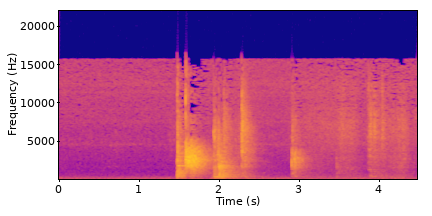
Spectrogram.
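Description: A snooker shot on a full-size table: a sharp click about one and a half seconds in, a second loud click half a second later, and a fainter knock near three seconds, as the cue strikes the cue ball and the balls collide. The shot is played with stun.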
